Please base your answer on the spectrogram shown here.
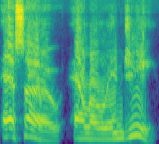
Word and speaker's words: Solong: The cargo ship, I'm going to pronounce it like it's written. Y'all figure out if that's what they meant. It's spelled SOLONG, one word. So long. So long.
